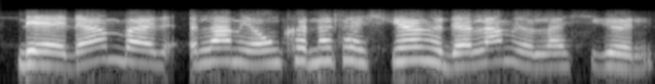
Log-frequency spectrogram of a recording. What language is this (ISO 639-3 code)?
brx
